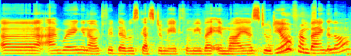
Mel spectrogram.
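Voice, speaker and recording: Mid-pitched woman, casual interviewee. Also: fast talker, pushed and bright. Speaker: event guest being interviewed. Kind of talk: casual red carpet interview.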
